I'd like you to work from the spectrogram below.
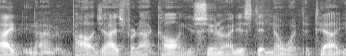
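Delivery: ordinary talk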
